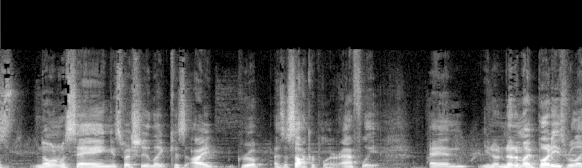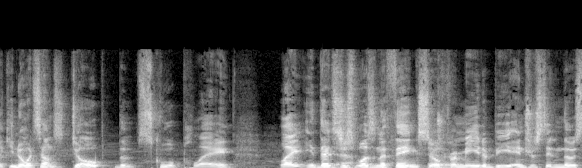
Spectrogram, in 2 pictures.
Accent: Syracuse, New York, United States; moved away as an adult; now in New York City, United States; I'm from Syracuse, New York originally

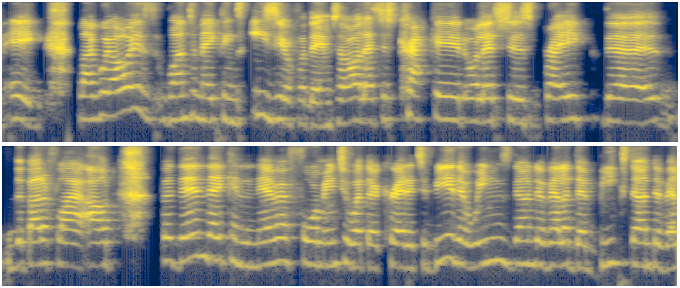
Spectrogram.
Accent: Netherlands; moved away as an adult; also born or lived in United States / South Africa; now in New Zealand; I'm originally from the Netherlands

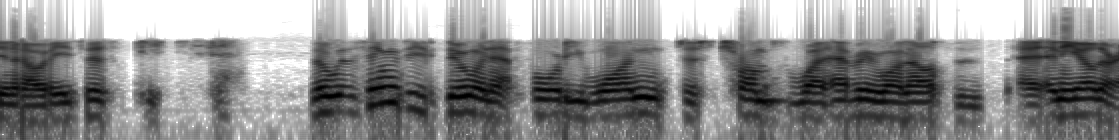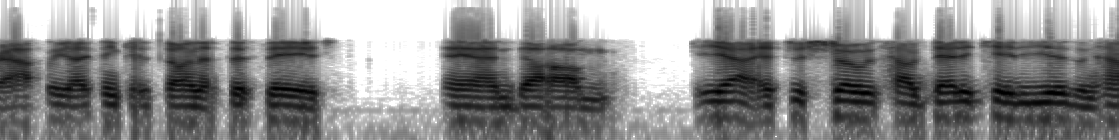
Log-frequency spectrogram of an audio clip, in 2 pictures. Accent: Bourne, Massachusetts, United States; I'm from Bourne, Massachusetts.

